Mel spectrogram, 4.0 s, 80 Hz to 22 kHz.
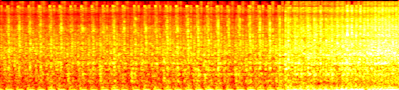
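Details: Honda CB150R idling: coarse, rattly clatter over an uneven idle, about three beats a second, rising with revs; mechanic hears a rough "kemrosok" noise, seemingly from the upper left of the engine, cause unconfirmed.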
